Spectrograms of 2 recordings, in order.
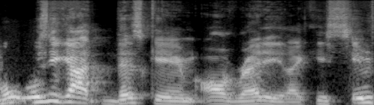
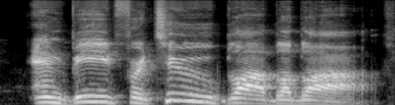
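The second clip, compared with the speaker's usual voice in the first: put-on vampire voice, higher, louder, slower; 3 semitones higher, 4 dB louder than usual. Showing how to call an Embiid bucket, speaker does the Dracula voice. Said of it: "you gotta do the Dracula voice".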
